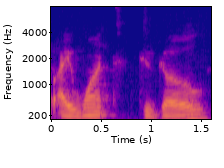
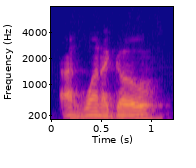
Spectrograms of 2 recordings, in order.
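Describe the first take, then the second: First: 'Want to' is said in full. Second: 'Want to' is reduced to 'wanna'. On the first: "instead of I want to go" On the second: "We say I want to go instead of"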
